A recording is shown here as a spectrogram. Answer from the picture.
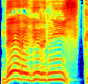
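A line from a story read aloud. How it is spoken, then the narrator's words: Shout. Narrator (Russian): крикнул он опять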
